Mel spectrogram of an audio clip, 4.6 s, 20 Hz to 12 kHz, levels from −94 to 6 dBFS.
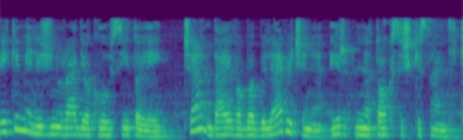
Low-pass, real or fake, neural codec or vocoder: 7.2 kHz; real; none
